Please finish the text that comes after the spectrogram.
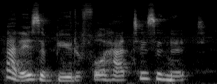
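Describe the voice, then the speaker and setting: A woman's voice: mid-range voice, moderate pace, a little hiss or hum. A woman reading a picture book aloud expressively for young children, putting questions to them and often dropping toward a whisper. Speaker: children's storyteller.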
